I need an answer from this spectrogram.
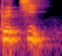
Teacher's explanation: It's not the R, it's not the L, so it's mute. So you say petit without pronouncing your T.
